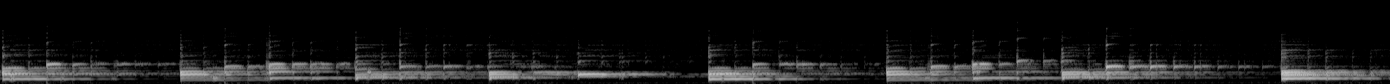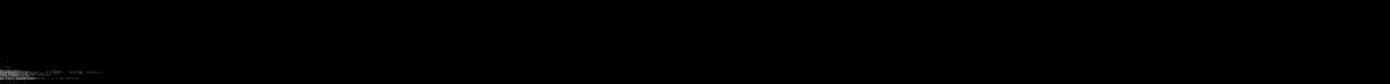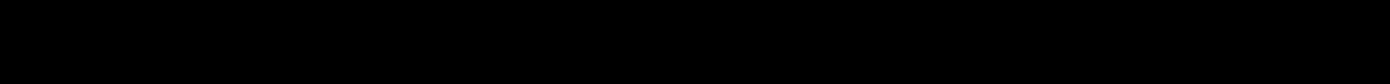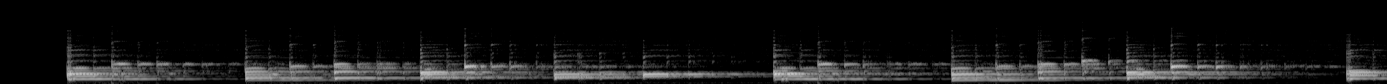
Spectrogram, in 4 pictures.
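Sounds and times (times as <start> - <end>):
C# minor mallet melody: 0.0 - 14.2, 42.4 - 55.5.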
